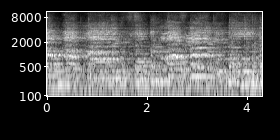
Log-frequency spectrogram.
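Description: Large youth choir singing together, holding sustained notes in short phrases.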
